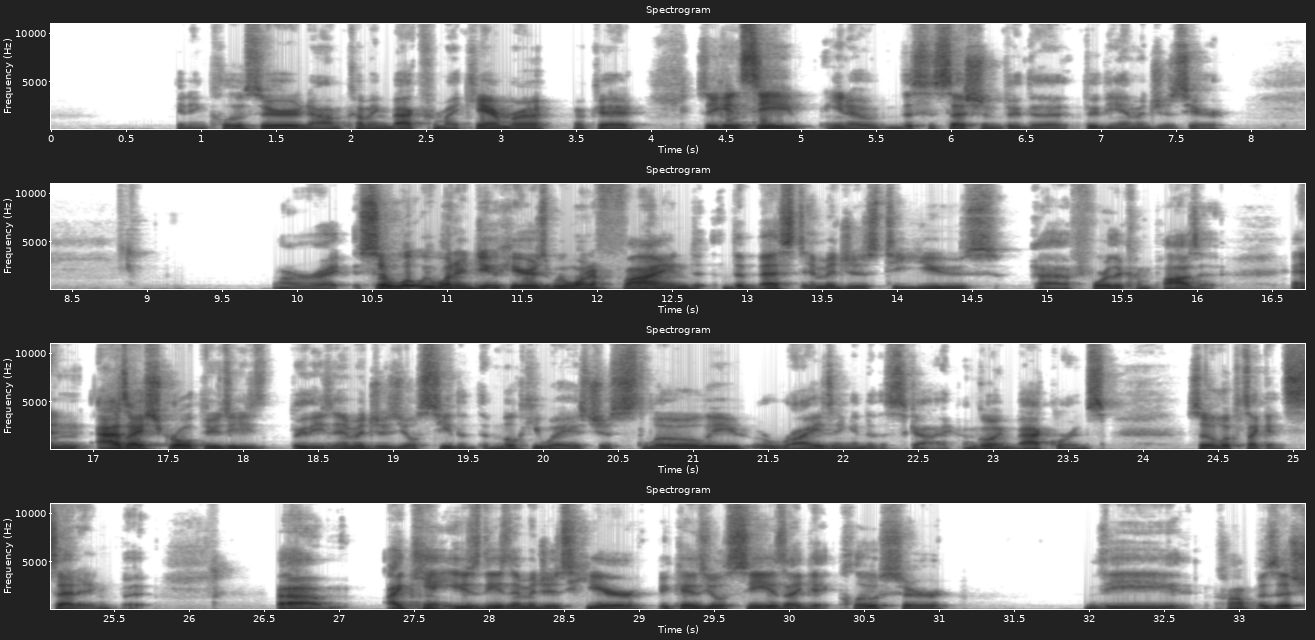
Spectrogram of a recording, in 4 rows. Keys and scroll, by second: 2.4 Left, 4.4 Right, 6.7 Left, 18.4 Left, 19.4 Right, 20.2 Left, 22.5 Left, 25.5 Right, 26.9 Left, 28.6 Right.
